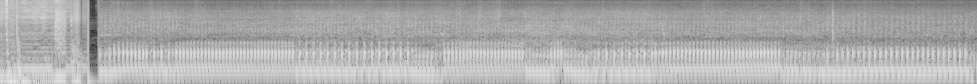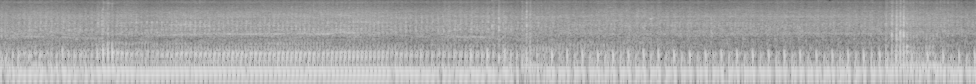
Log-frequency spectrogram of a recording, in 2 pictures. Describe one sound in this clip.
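A dirt bike engine runs close by, rising and falling in pitch as the rider throttles.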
